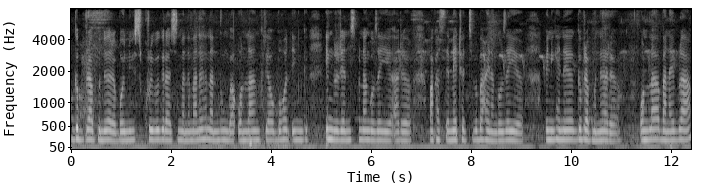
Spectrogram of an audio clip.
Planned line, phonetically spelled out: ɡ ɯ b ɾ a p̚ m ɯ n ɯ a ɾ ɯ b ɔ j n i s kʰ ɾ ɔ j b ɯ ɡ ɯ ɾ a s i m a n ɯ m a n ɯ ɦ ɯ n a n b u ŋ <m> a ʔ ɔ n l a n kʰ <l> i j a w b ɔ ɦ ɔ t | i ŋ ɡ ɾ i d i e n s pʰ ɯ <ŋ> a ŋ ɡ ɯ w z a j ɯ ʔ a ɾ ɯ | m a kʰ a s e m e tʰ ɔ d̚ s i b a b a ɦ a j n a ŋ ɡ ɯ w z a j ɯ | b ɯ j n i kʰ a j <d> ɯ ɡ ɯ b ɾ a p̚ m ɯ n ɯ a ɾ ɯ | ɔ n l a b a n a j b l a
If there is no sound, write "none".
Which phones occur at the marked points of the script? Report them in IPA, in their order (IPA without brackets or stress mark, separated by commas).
b, ɾ, n, n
